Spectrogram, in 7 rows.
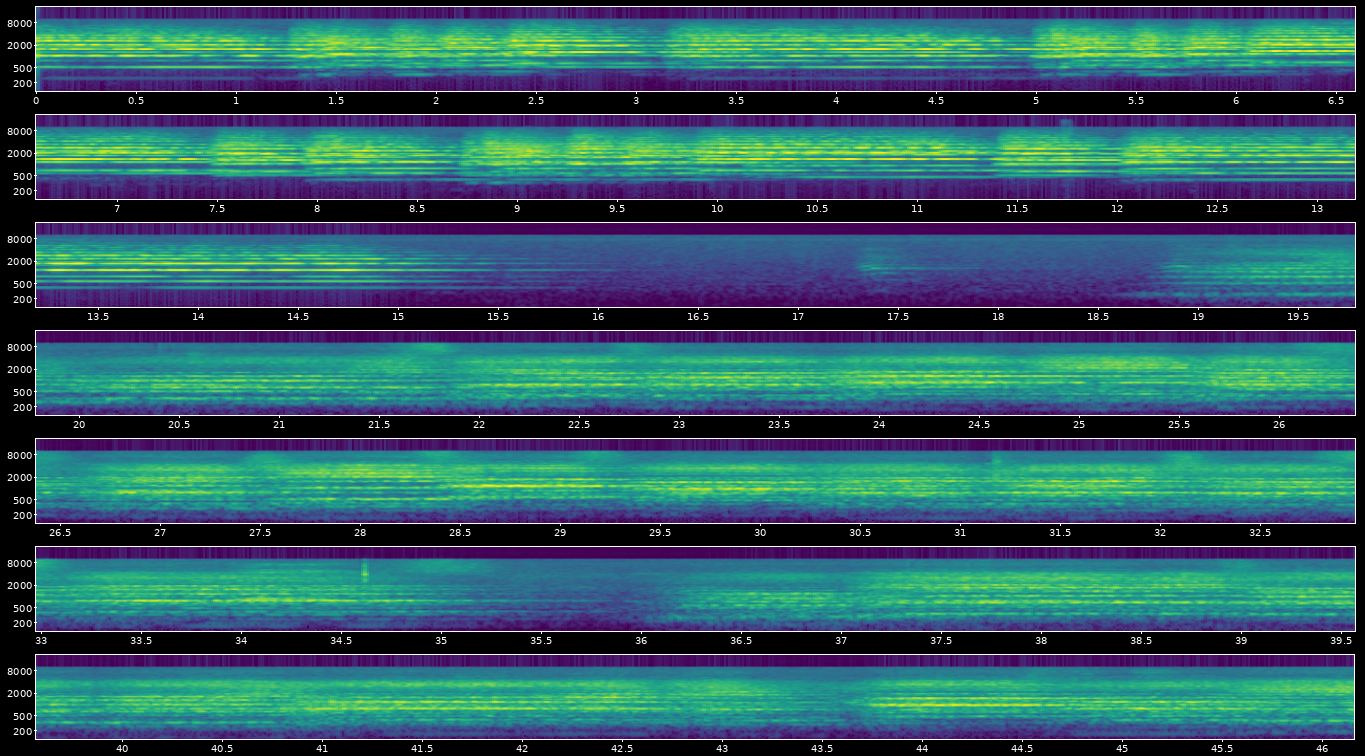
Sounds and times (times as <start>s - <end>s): Music: 0.0s - 16.3s, 18.6s - 46.1s
Speech: 17.3s - 17.8s, 33.9s - 35.2s.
